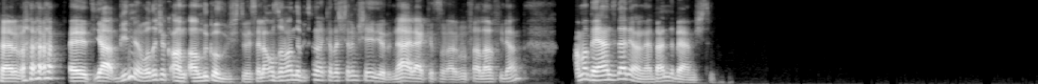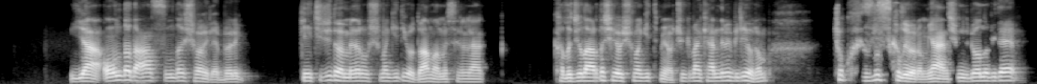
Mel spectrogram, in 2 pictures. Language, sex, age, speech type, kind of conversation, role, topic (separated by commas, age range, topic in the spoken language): Turkish, male, 20-24, conversation, unstructured, none, Kişisel tarzın, kimliğini nasıl yansıtıyor?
